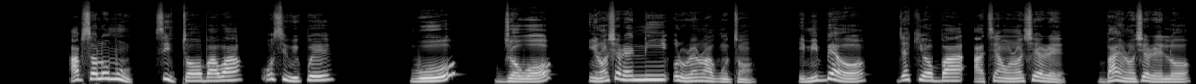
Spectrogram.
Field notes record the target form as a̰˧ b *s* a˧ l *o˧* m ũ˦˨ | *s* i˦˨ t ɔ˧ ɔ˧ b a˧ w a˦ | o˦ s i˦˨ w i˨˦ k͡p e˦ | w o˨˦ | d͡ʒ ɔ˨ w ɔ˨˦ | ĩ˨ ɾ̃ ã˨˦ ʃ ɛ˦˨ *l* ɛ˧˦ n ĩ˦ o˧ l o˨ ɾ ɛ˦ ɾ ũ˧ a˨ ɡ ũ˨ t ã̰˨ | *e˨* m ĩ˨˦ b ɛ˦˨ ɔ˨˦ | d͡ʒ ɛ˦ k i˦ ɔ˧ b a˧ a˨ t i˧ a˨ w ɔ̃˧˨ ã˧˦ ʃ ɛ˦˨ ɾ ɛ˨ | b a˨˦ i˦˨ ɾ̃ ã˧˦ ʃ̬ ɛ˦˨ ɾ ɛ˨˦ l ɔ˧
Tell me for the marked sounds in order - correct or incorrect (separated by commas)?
correct, correct, correct, incorrect, correct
